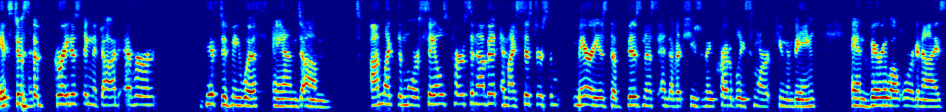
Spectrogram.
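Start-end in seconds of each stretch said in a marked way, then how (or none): 0.0-3.9 choked-up voice, breaking and catching with emotion. Speaker thanking the community for its response, choked up. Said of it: "I'm getting choked up a little bit".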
